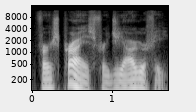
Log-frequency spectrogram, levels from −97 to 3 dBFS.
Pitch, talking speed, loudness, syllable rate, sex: 95 Hz, 140 wpm, -19 LUFS, 4.4 syllables/s, male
